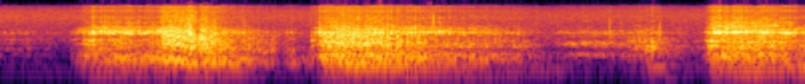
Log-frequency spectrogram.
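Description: Lions growl in rough, breathy bursts, each lasting about a second and rising and falling in strength. Three such growls follow one another closely, with short quiet gaps between them.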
